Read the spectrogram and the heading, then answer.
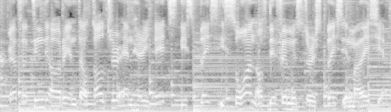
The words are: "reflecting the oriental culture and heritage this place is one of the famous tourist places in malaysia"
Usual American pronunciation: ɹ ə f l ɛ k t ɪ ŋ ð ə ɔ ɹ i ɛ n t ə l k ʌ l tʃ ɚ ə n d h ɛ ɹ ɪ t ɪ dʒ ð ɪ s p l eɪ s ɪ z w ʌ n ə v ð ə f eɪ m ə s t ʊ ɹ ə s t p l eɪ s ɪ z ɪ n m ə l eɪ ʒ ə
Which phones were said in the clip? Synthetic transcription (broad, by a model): ɹ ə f l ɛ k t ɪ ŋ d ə ɔ ɹ i ɛ n t ə l k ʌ l tʃ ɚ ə n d h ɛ ɹ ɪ t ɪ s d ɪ s p l eɪ s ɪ s w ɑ n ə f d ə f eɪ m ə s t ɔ ɹ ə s p l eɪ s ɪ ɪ n m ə l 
